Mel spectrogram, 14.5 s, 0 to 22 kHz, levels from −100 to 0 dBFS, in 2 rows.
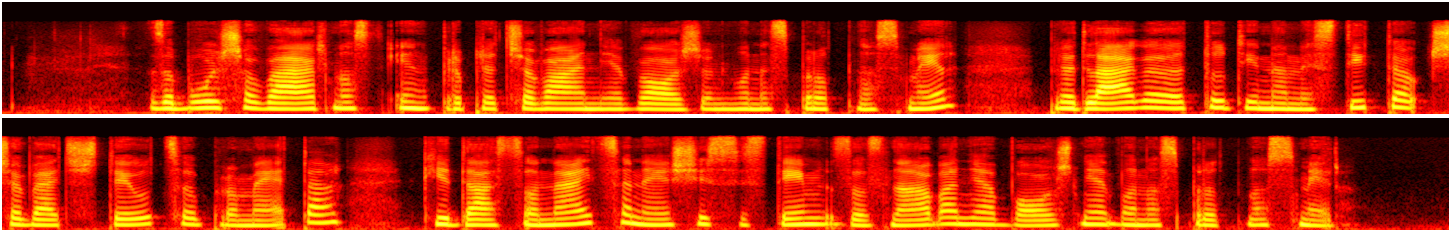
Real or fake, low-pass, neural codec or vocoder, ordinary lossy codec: fake; 10.8 kHz; codec, 24 kHz, 1 kbps, SNAC; none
